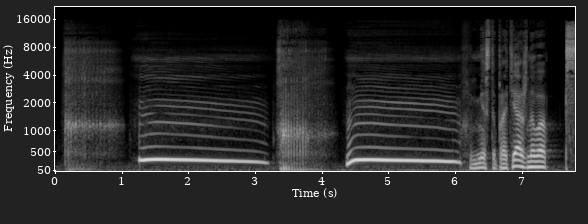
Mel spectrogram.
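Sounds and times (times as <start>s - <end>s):
voice imitating snoring of a sleeping man having a nightmare: 0.0s - 6.2s
drawn-out plaintive whimpering moan: 1.2s - 6.3s
speech: 4.4s - 4.6s, 6.2s - 7.5s.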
